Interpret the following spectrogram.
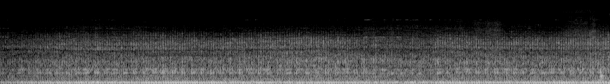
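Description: Belarus 1025 tractor's turbocharged diesel engine running steadily under load as it pulls a tillage implement across the field, a continuous low drone.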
